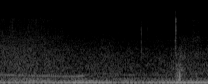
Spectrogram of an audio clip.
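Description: Steady low rumble of wind and water at the shoreline, with a single sharp click a little before the end as the camera is turned over on its tripod head.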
